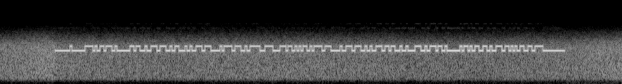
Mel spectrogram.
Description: RTTY (50 baud, 450 Hz shift), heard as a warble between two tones, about 2050 Hz centre, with radio static. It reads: LANCAMENTO SEMANAL, DIARIO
